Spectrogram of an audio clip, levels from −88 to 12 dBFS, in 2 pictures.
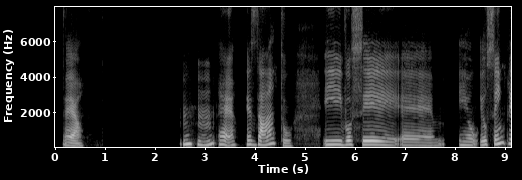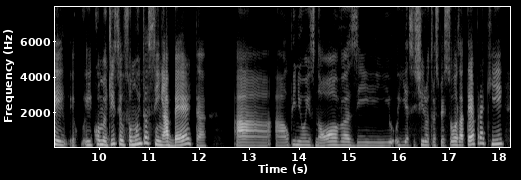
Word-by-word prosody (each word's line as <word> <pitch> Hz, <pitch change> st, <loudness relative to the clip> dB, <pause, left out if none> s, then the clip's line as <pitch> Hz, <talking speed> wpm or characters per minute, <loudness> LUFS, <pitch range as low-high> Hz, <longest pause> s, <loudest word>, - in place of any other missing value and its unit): É. 155 Hz, -4 st, +2 dB, 2.1 s
Uhum. 235 Hz, -1 st, 0 dB
É. 205 Hz, -4 st, 0 dB, 0.2 s
Exato. 210 Hz, -, 0 dB, 0.6 s
E 220 Hz, 0 st, 0 dB
você 210 Hz, -2 st, +3 dB
eh 170 Hz, -2 st, -6 dB, 0.5 s
eu 190 Hz, -2 st, -6 dB
eu 210 Hz, +2 st, +1 dB
sempre 245 Hz, -3 st, +1 dB
e -, -, -13 dB, 0.3 s
e 200 Hz, -, -5 dB
como 225 Hz, -1 st, +2 dB
eu 200 Hz, -, +1 dB
disse 250 Hz, +4 st, -1 dB
eu 225 Hz, -, +3 dB
sou 210 Hz, +2 st, -1 dB
muito, 260 Hz, +7 st, +3 dB
assim, 235 Hz, -10 st, +1 dB
aberta 185 Hz, -, +4 dB, 0.6 s
a 170 Hz, -1 st, +1 dB
a 165 Hz, 0 st, -7 dB
opiniões 195 Hz, -2 st, -8 dB
novas 185 Hz, 0 st, -1 dB
e 170 Hz, 0 st, -15 dB, 0.2 s
e 185 Hz, +1 st, -10 dB
assistir 190 Hz, +3 st, -6 dB
outras 185 Hz, -1 st, -10 dB
pessoas, 195 Hz, +4 st, -3 dB
até 210 Hz, +6 st, +5 dB
pra 290 Hz, +2 st, -3 dB
que 250 Hz, +1 st, -2 dB
195 Hz, 105 wpm, -24 LUFS, 170-220 Hz, 2.1 s, até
